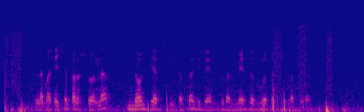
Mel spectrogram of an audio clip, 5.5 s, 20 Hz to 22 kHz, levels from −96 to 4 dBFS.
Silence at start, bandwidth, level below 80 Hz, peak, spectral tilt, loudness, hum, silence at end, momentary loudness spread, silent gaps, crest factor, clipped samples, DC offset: 0.05 s; 10 kHz; -56 dBFS; -24 dBFS; -9 dB/octave; -52 LUFS; none; 0.25 s; 16 LU; none; 26 dB; under 0.1%; under 0.1%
